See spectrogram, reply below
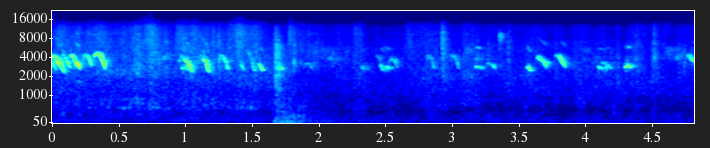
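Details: Three-week-old chicks in a brooder: bursts of high peeps early on, interrupted by a heavy thump and shuffle, then lighter scattered peeping over faint background hiss.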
